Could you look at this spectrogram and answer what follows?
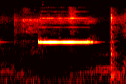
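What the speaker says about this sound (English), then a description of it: "fire alarm" A smoke alarm shrieks in a kitchen after a mesquite-seasoned, oiled piece of meat goes under the broiler, giving one loud, steady high-pitched tone for about half a second before cutting off, followed by a brief clatter.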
